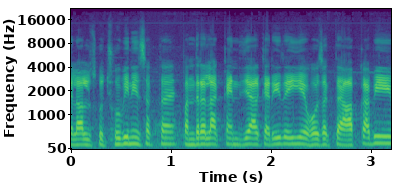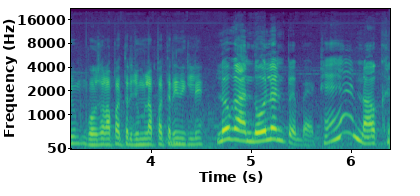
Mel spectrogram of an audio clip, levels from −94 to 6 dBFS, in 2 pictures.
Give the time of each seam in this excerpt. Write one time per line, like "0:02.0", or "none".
0:01.1
0:04.5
